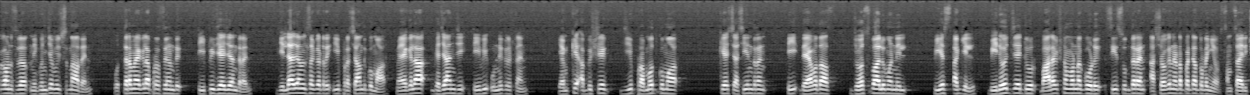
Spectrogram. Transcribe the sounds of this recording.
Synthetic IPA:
kɐwnsilɐrniɡuɲd͡ʑɐmʋiʂɐnaːd̪ɐn | ut̪ːɐɾɐmeːkʰɐlɐprɐsiɖɐɳɖɨ | ʈipːid͡ʑeːd͡ʑeːnd̪rɐn | d͡ʑilːaːd͡ʑenɐɾɐls̬ek̬ːɐʈ̬ːɐriʔiːprɐɕaːnd̪ɨkuma̰ːrme̞ːkʰɐlaɡʱɐd͡ʑaːɲd͡ʑiʈiʋiʔuɳːikrɨʂɳɐn | emke̞ʔɐbʱiʂeːk̚d͡ʑiːprɐmoːd̪̚kumaːr | keɕɐɕiːnd̪rɐn | ʈid̪e̞ːʋɐd̪aːs | d͡ʑo̞ːsʋaːlumɐɳːil | piesɐɡil | binoːd͡ʑd͡ʑeːtːuːrbaːlɐkrɐʂɳɐmʋɐɳːɐk̬ːoːɽɨsisund̪ɐɾɐnɐɕo̞ːɡɐniɽɐp̬ːɐtːat̪uɽɐŋːiʋɐ̰rsɐmsaːɾit͡ɕːu

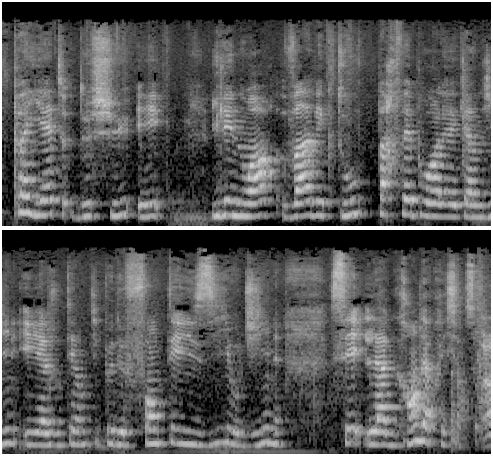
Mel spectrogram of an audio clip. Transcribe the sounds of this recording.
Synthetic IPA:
pajɛt̪d̪əsyeilɛnwaʁvaːvɛkt̪upaʁfɛpuʁaleavɛkɛ̃ʒineaʒut̪eɛ̃pət̪ipød̪əfɑ̃t̪eziod͡ʒin | sɛlaɡʁɑ̃d̪apχesjɑ̃saɔ

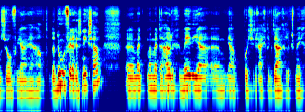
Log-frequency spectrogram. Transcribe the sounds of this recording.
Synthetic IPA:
nz̥owvəlˠjaːɹɦɛɹɦaːlˠtdɑdunʋəvɛdərɪsnɪksaːnmɛmaːɹmɛt̚dəɦœɥdəɣəmeːdijajaʋɔɹtjədərɛjχəndləɡ̚daːɣələksmejə

